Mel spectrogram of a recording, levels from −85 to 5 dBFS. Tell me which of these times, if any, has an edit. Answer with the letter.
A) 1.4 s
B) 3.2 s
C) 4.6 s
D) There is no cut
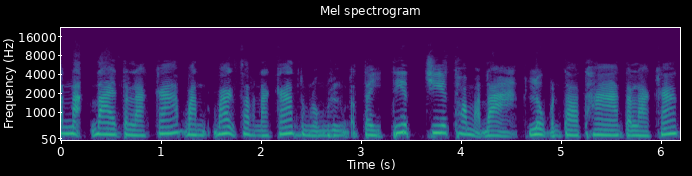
C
